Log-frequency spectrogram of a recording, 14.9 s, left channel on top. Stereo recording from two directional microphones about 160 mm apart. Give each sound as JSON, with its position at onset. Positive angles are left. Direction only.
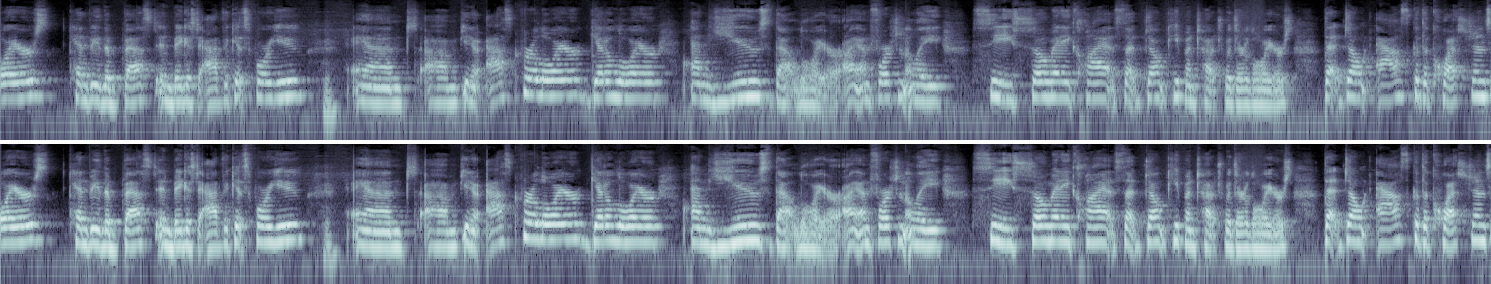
{"t": 0.0, "sound": "speech", "side_deg": -35}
